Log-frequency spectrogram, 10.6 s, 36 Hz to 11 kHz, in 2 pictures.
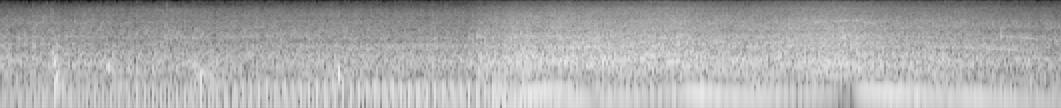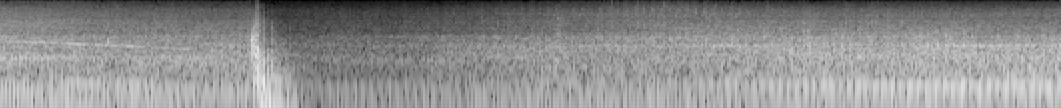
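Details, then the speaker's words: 2011 Kia Rio 1.1 three-cylinder diesel: lumpy, shaky idle with an uneven pulse, surging briefly before dropping back, unresponsive to throttle; stored code P2454 for the DPF pressure sensor circuit; rough running, cause not pinned down. "working at this 2011 1.1 Kia Rio Diesel it sounds a bit rough running and I'll just let you have a listen to it quickly"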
